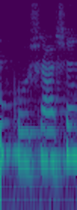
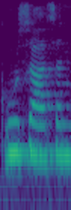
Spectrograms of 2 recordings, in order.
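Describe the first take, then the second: First: कुशासन with a clear SH; correct SH sound. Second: कुशासन with S in both places; wrong S sound. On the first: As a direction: say कुशासन as "kushashan". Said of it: "सही है". (कुशासन में "श" की ध्वनि) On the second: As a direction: say कुशासन as "kusasan". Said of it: "गलत है". (कुशासन को "कुसासन" बोलें) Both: Shown as a demonstration.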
